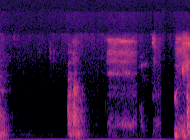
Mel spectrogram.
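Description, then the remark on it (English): A fairly quiet, muffled sneeze: a sharp breathy burst followed by a hissy exhale and another short explosive puff at the end, with no talking. “Bless you.”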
